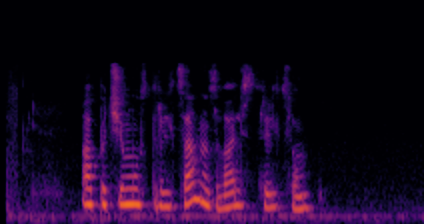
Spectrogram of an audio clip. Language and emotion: Russian, neutral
